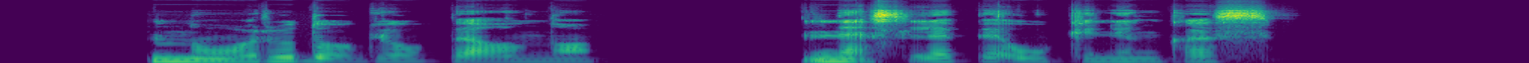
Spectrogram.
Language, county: Lithuanian, Panevėžys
